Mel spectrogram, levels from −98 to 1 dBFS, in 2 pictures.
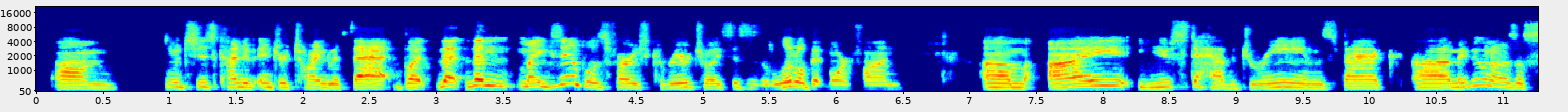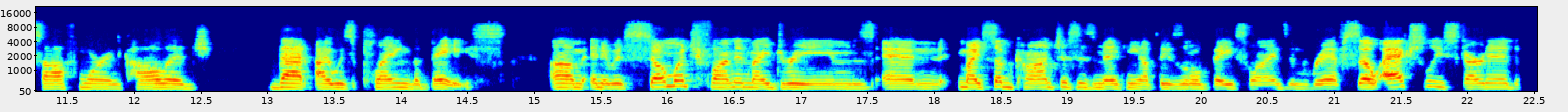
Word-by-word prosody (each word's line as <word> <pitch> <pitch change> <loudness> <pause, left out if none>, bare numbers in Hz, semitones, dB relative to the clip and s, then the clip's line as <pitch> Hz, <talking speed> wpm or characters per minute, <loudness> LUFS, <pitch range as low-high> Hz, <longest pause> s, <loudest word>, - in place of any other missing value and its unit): Um, 175 -2 -1 0.4
which 210 -1 -7
is 215 -3 -6
kind 205 0 0
of 195 - -2
intertwined 185 -2 -3
with 180 0 -3
that 185 0 +6
but 190 0 +1
that 230 -2 +4
then 270 -1 +4
my 235 0 0
example 230 +5 -2
as 200 -1 -5
far 195 -1 -1
as 180 -2 -6
career 190 +4 -3
choices 185 -1 -7
is 170 - -17
a - - -9
little 215 +2 +2
bit - - -3
more 175 -1 -5
fun. 170 -1 -6 0.7
Um, 190 -1 +2 0.2
I 250 - +4
used 200 +2 -6
to 245 - -1
have 180 -3 -5
dreams 180 0 -4
back, 185 -1 +1 0.3
uh, 190 -1 +4
maybe 205 +9 -4
when 285 -3 -3
I 230 - -2
was 195 -2 -4
a - - -2
sophomore 180 +1 -2
in 170 - -5
college 180 -2 0 0.4
that 185 -1 +6
I 185 - +4
was 185 -2 0
playing 190 0 -2
the 175 - -4
bass. 345 - -2 0.3
Um, 190 -1 +3
and 190 0 -1
it - - -1
was 185 -1 -2
so 210 +1 +4
much 255 0 +1
fun 195 -1 +1
in 205 - -2
my 185 -1 +2
dreams 180 -1 -2
and 185 -1 0
my 195 -3 +4
subconscious 195 0 -2
is 185 -2 -5
making 180 +1 -1
up 175 -1 -5
these 175 -2 -2
little 180 -2 -3
baselines 175 +1 -3
and 170 -1 -11
riffs. 180 +1 0
So, 195 -1 +6
I - - +13
actually 235 -1 -1
started 195 -1 -2
185 Hz, 190 wpm, -24 LUFS, 180-200 Hz, 0.7 s, I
